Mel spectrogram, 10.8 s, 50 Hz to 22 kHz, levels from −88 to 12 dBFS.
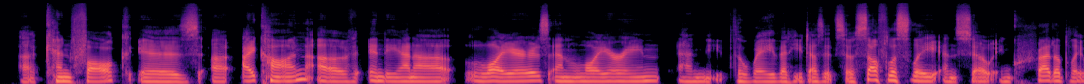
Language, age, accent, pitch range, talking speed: English, 30-49, American, 140-160 Hz, 125 wpm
